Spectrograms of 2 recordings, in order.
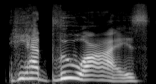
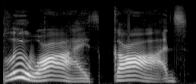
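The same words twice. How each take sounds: First: Slow, louder, leaning on blue; wife confiding a strange detail; tentative wonder. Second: Louder incredulous cry; husband scoffing at his wife's dream, loud; cried out. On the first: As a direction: savor the word blue, slowly. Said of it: "she tried the words". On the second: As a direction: throw the words back at her in disbelief. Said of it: "cried Mister K". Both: Acted.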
